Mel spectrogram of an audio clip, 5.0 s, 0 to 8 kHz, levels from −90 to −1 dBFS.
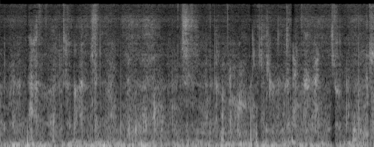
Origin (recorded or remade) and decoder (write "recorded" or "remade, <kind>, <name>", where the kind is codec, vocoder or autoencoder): remade, codec, SNAC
